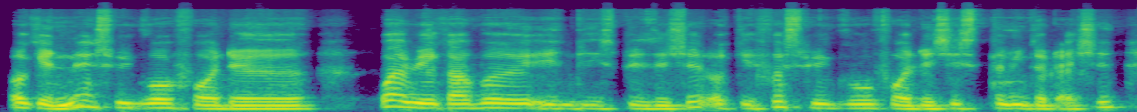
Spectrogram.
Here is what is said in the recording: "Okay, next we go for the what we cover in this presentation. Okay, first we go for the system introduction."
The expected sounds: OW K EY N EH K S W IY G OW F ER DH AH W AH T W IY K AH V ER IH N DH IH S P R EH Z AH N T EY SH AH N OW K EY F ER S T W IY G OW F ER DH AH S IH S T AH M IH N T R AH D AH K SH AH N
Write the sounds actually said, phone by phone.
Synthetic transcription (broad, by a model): OW K EY N EH K S W IY G OW F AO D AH W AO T W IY K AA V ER IH N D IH S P EH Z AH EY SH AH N OW K EY F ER S T W IY G OW F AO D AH S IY S T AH M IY N T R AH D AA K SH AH N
